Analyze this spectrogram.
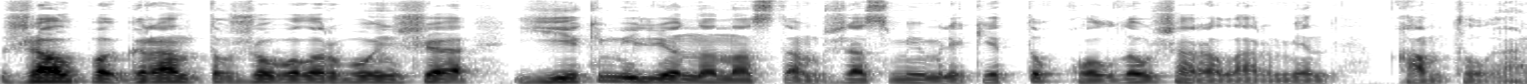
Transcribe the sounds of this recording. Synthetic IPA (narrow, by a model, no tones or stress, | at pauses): ʒɑlˠpəɡrant̪ːəqʒo̞βɑlˠɑɾbo̞jənʃɑje̞kʲɪmilʲˠio̞nːɑnɑst̪ɑmʒɑsme̞mle̞kʲe̞t̪ːɪqʰo̞lˠd̪ɑwʃɑɾɑlˠɑ̰ɾəme̞ɴ | qʰɑmt̪ʰəlˠʁɑ̰n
